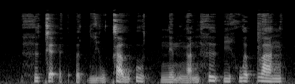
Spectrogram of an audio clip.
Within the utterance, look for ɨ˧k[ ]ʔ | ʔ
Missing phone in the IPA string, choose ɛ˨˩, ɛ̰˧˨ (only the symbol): ɛ̰˧˨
